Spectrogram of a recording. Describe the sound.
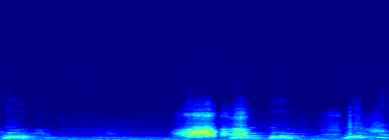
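Dogs barking in a courtyard: a few short barks in quick succession near the middle and end, moderately loud over a low background murmur.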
